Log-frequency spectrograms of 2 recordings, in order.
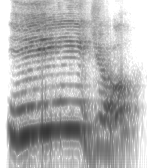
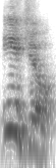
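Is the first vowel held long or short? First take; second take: long; short. First: The first vowel is held long. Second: The first vowel is kept short. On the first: The speaker calls it wrong. "You can't say ijo" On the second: The speaker calls it right. "You have to say ijo, and that's a short sound"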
